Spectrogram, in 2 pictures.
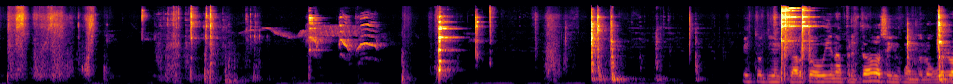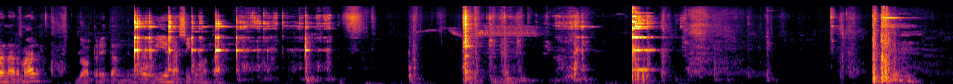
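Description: Metal tools clink and clatter.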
